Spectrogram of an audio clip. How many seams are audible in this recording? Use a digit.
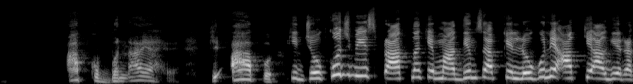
1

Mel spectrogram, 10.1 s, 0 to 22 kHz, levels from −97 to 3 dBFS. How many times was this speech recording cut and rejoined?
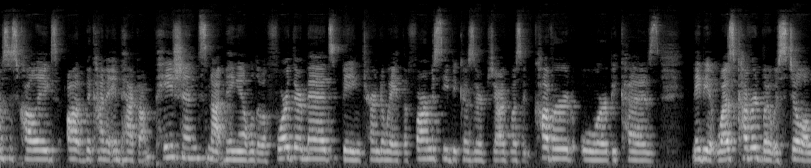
0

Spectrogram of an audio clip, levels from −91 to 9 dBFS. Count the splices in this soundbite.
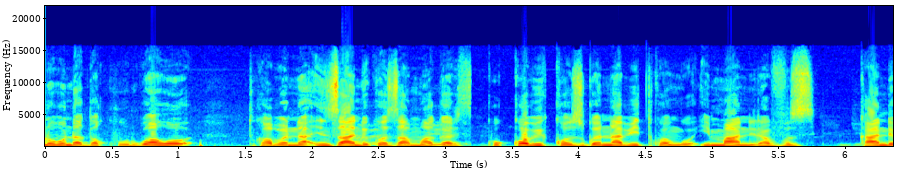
1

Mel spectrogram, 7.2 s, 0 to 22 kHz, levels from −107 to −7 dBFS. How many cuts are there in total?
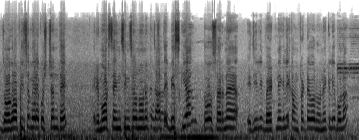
1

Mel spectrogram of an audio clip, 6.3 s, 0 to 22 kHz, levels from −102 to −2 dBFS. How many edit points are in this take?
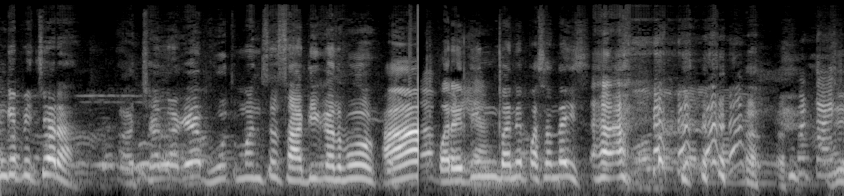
1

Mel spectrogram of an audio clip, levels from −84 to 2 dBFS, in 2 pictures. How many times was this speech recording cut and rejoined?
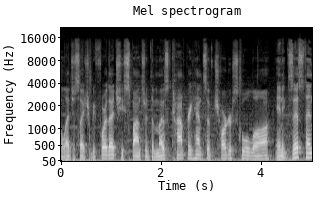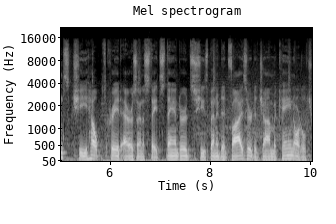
1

